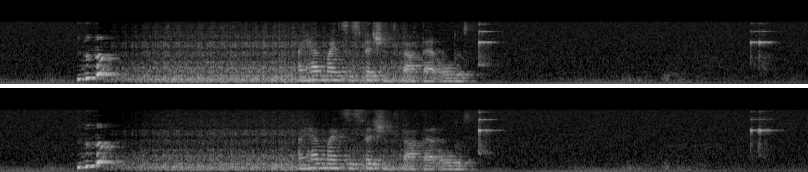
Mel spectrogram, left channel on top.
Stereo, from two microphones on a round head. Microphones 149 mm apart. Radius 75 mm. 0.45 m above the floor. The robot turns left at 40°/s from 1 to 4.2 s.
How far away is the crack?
I don't hear a crack.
